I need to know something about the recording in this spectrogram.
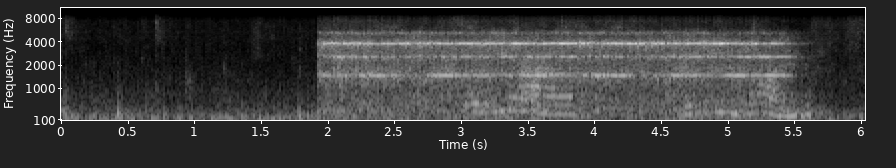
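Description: A loud, steady alarm-like ringing tone made of several pitches held together, starting about two seconds in and cutting off after about three and a half seconds, with faint voices beneath it.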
